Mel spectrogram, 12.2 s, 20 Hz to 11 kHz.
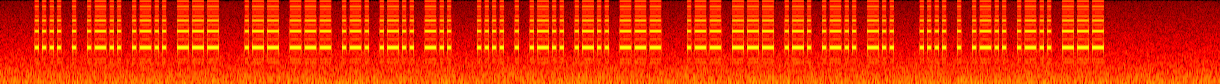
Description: Morse code, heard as electronic beeps, machine-sent, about 32 wpm, 1750 Hz. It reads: HELLO WORLD HELLO WORLD HELLO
